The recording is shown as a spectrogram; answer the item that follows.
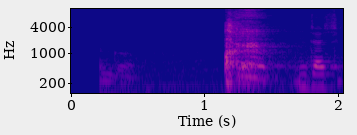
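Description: A person coughs once, sharply, about a second in, with faint murmured voice before and after.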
